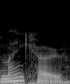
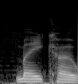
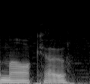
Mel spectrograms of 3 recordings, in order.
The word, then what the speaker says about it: Mako: Mako or Mako, never Marco.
